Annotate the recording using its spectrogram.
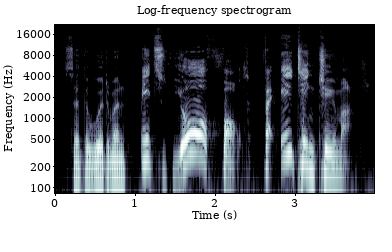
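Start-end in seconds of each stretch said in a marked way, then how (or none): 1.1-4.0 high, louder, slow accusing husband; husband blames wife; blaming. Acted. Woodman blames his wife for the empty pot, high and loud.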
